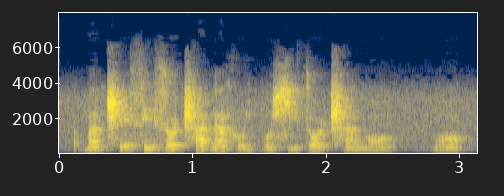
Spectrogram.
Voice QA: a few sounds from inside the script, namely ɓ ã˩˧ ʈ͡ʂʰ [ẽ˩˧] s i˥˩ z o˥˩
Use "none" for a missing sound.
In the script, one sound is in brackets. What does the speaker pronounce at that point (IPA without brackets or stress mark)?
e˩˧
